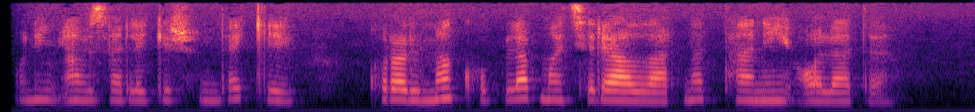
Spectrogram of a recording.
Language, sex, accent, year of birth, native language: Uzbek, female, Toshkent viloyati, 2000, Uzbek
